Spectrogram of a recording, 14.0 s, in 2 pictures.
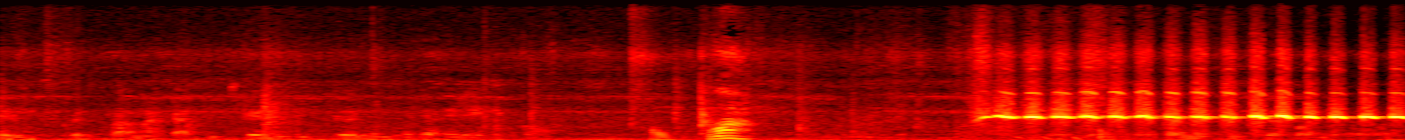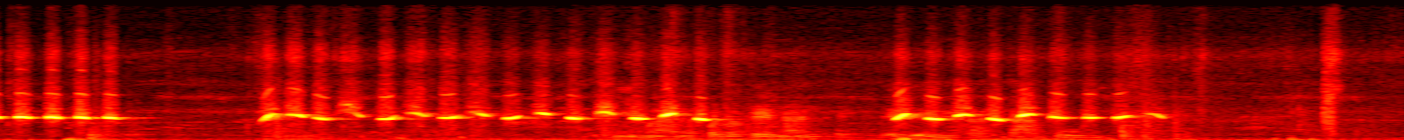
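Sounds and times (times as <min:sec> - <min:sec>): bird whistling notes: 0:04.8 - 0:10.8, 0:11.5 - 0:13.0.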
